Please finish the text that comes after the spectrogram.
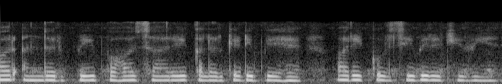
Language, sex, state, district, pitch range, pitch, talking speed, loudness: Hindi, female, Punjab, Pathankot, 190-200 Hz, 195 Hz, 205 wpm, -17 LUFS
